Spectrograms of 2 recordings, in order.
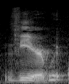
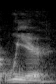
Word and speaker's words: vir: which the word virtue literally comes from the Latin word vir, or weir, depending on your pronunciation, which literally just means man.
